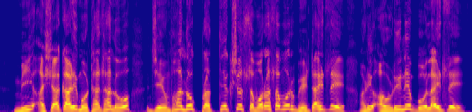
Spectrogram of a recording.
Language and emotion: Marathi, happy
